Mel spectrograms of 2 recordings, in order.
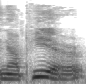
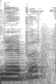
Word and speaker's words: Napier: que en realidad, bueno, se escribe Neper, pero se le dice Napier o algo así, no se le dice Neper.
